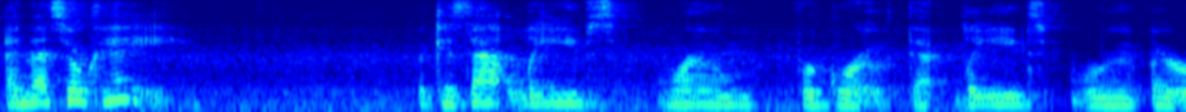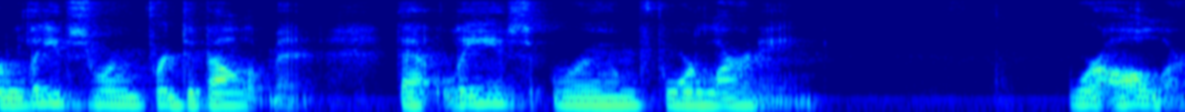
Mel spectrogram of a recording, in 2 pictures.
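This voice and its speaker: With an audible room echo, a woman with a very deep, low pitch speaks fairly slowly, pausing long and often. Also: ordinary pitch variation. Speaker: health vlogger, blood clot survivor. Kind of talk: casual video talk to viewers.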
